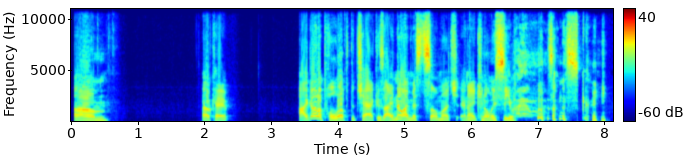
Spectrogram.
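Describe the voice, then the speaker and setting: A young live streamer tears into a movie, swearing constantly and breaking into shouts. The pitch swings widely between loud peaks and low muttering. The voice sounds worn from all the yelling. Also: moderate pace, long pauses. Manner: profane, animated ranting, bursts into shouting. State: losing voice. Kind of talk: live-stream rant and chat reading.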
